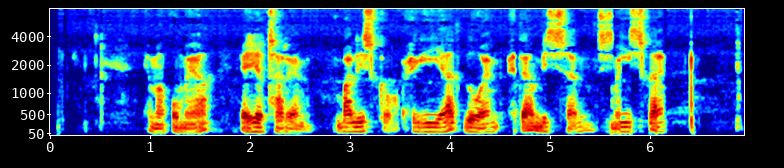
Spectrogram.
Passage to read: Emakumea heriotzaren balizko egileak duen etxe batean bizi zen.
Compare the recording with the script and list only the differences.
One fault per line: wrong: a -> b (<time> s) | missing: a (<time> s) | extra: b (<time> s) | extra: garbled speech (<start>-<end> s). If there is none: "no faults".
missing: etxe (4.5 s)
extra: garbled speech (5.5-6.2 s)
